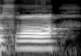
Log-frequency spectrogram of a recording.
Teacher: صاد میں سیٹی کی آواز پیدا کرنا ہے، صاد کو موٹا پڑھنا ہے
